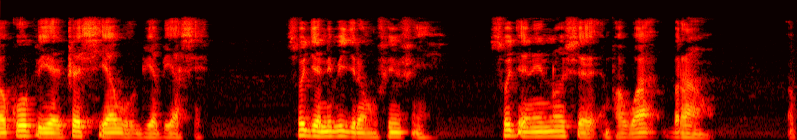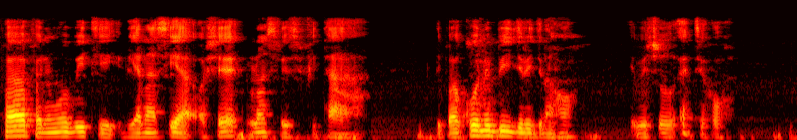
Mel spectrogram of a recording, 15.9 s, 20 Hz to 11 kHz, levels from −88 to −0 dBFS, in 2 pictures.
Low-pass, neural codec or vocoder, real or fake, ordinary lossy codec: 7.2 kHz; none; real; MP3, 96 kbps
